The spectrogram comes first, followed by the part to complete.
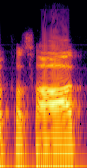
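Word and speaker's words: façade: फसाद pattern pronounce है फसाद।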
